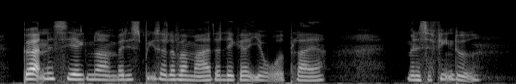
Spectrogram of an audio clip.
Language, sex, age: Danish, female, 19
